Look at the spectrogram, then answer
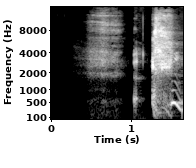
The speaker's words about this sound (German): Gesundheit.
